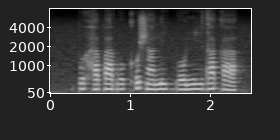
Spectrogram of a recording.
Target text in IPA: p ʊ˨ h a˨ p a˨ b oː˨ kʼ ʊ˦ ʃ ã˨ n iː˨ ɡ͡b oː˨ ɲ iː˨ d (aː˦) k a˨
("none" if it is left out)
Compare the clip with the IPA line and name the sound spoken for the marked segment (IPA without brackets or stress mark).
a˦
